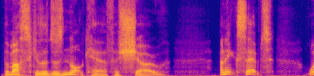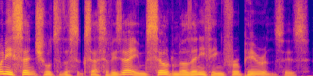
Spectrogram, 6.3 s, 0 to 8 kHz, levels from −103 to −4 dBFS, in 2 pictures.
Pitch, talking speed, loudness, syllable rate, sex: 155 Hz, 210 wpm, -21 LUFS, 6.4 syllables/s, male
